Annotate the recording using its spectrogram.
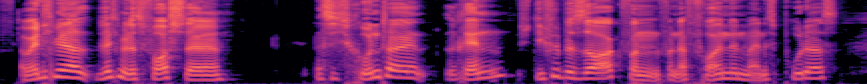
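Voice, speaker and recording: The recording is very clean, with a silent background. A man speaks fairly quickly at a fairly high pitch, his intonation lively. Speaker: comedy advice podcast co-host. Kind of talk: casual chat.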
